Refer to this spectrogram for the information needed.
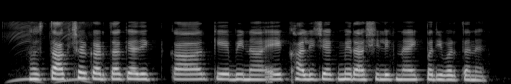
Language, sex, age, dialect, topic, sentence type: Hindi, female, 18-24, Hindustani Malvi Khadi Boli, banking, statement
